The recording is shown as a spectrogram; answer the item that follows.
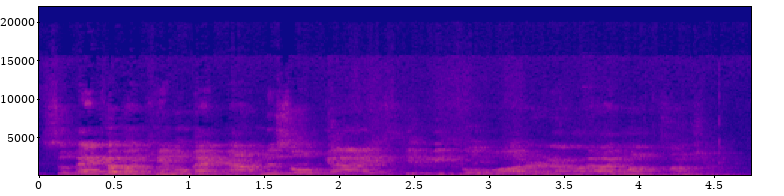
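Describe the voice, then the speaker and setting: A man's voice: fairly high pitch, fast, distant mic. A man joking and chiming in casually on stage during a guest's story. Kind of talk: casual onstage banter. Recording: very echoey hall, mic from afar, noisy.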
